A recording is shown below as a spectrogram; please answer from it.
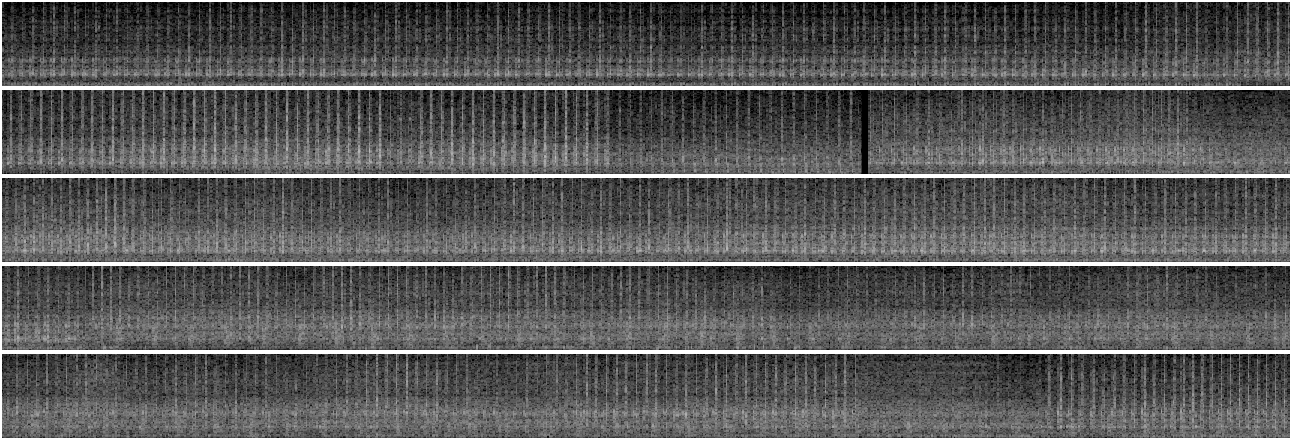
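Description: Single-cylinder diesel engine of a two-wheel tractor (power tiller) running under load as it drives through paddy-field mud. Its note changes abruptly a few times, with a falling pitch a little before the middle.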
